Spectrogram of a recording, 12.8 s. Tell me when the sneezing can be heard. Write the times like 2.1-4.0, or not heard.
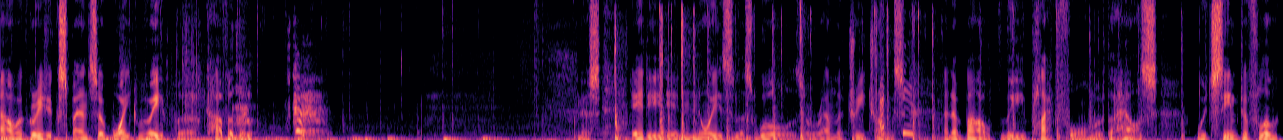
2.3-3.2, 8.8-9.2.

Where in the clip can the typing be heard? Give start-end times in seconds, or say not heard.
0.1-12.0.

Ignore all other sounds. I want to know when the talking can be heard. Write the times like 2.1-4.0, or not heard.
0.0-2.5, 5.7-12.7.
